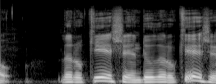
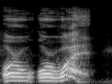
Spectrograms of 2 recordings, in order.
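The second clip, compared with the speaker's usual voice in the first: mock puzzled, confused, bewildered, at-a-loss voice; 8 semitones higher than usual. Recounting how they reacted back then, acting confused. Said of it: "I was more like confusion".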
